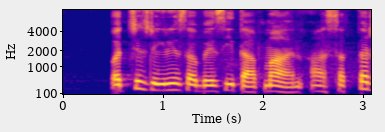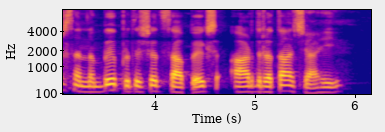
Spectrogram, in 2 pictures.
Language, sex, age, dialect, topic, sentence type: Maithili, male, 25-30, Eastern / Thethi, agriculture, statement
